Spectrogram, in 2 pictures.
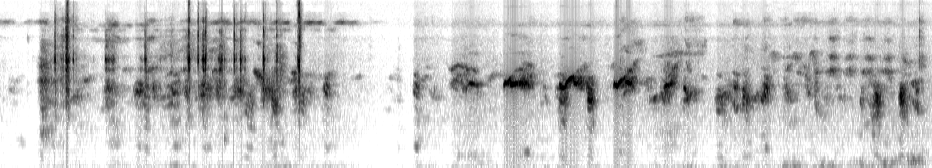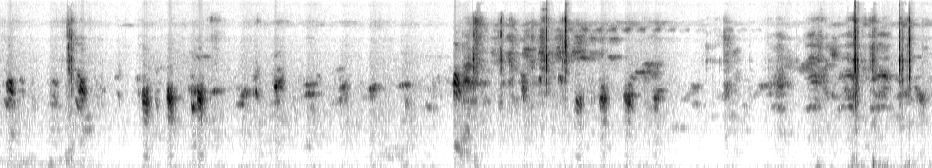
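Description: Birds chirping and calling in a busy, overlapping chatter, with a brief break about three and a half seconds in.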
